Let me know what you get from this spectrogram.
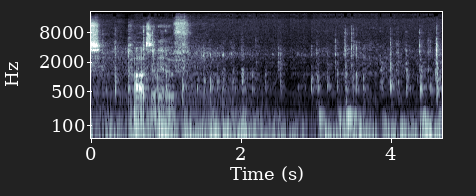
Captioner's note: keyboard keys clanking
